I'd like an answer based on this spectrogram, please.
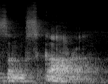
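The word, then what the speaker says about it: saṃskāra: it becomes a habit the Sanskrit word for habit is song SCARA the pali pronunciation is some karma so habits can be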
